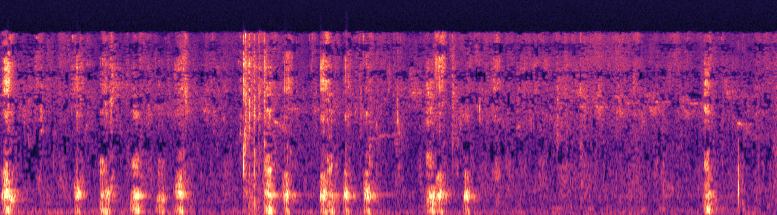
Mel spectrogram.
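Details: Piglets eating, giving short low grunts in quick bursts of two or three, with pauses between clusters, plus sharp broadband clicks and rustling from feeding.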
